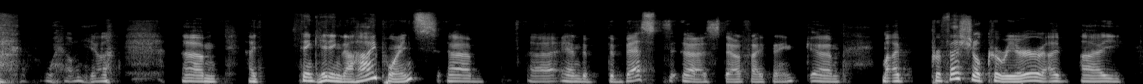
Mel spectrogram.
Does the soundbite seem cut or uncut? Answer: uncut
